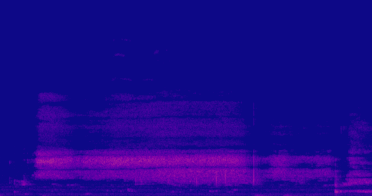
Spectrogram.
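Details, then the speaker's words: Suorin Drop pod vape, previously dead and revived after being left to dry out: soft high-pitched hiss with fine crackling through a few seconds of draw; coil heating normally again. "and you can even hear that crackle you know when you hear that crackling noise"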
